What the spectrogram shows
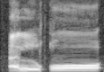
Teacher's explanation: Makhraj qaf ini berada di akar lidah bertemu dengan langit-langit berdaging. Nah, cuma dia bersifat tebal sehingga suara terus kita arahkan ke atas. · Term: huruf tebal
